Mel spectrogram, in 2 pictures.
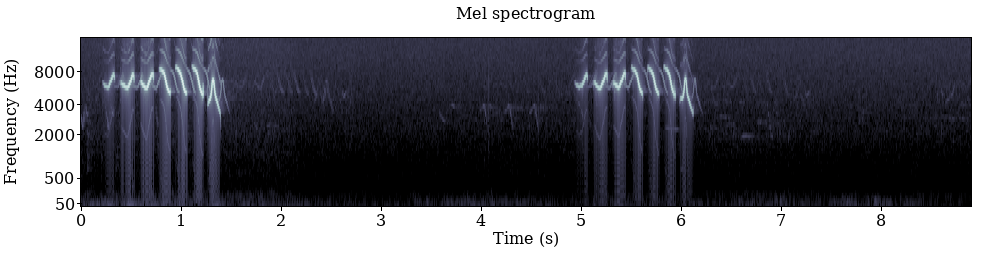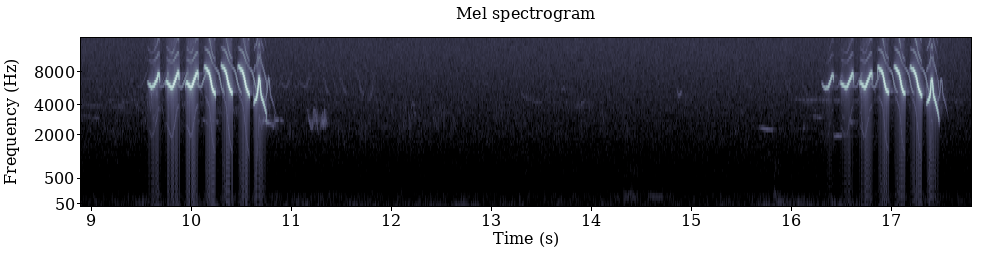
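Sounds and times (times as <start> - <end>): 
Yellow Warbler singing: 0.2 - 1.4, 4.2 - 6.8, 9.6 - 11.3, 16.2 - 17.5.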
